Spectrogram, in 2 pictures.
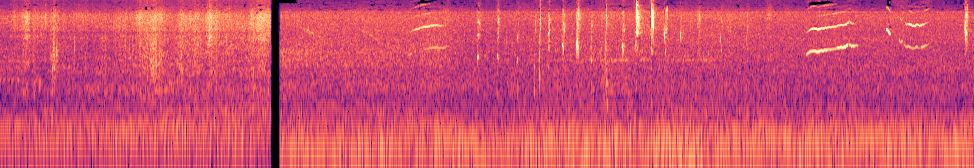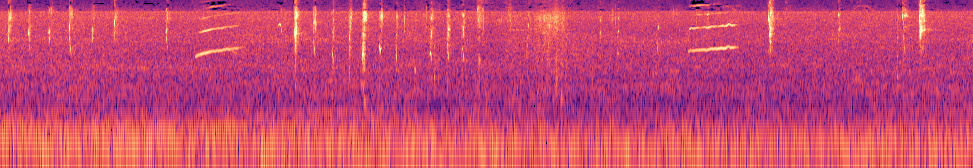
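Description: Infant macaque giving short, high, rising squeaks every few seconds, with scattered sharp clicks over a low steady rumble.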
